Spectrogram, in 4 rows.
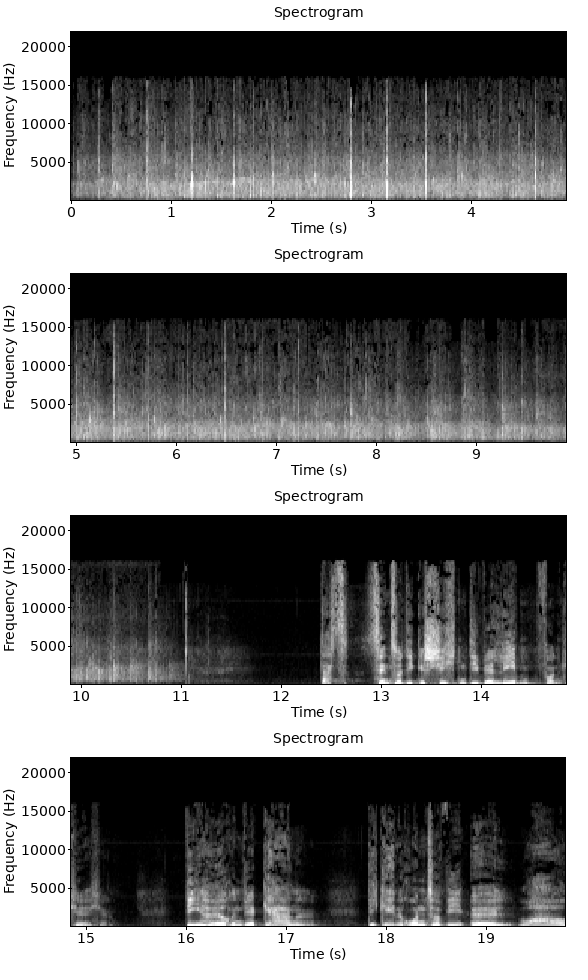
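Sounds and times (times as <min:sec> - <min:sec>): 
audience applause: 0:00.0 - 0:11.1
speech: 0:13.0 - 0:15.4, 0:16.0 - 0:19.7.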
